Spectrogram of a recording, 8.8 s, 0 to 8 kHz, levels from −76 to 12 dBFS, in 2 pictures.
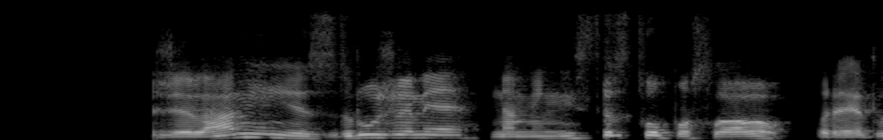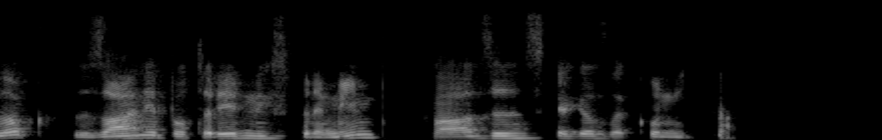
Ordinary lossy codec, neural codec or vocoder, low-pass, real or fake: Opus, 64 kbps; codec, 16 kHz, 2 kbps, X-Codec, HuBERT features, trained on balanced general audio; 7.2 kHz; fake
